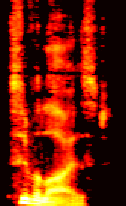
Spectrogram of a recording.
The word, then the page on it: civilised: Australian English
